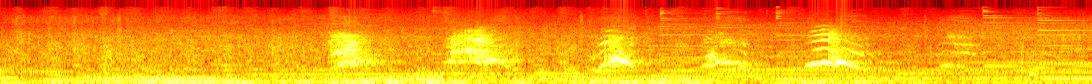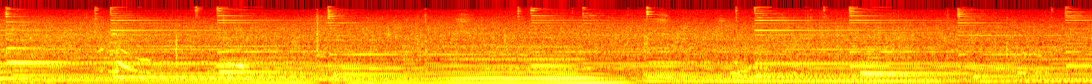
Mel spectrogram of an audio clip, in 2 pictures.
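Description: Tense film score music, shifting to long held chords about halfway through. Near the start, five short, high cries sound over it, one about every half second.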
